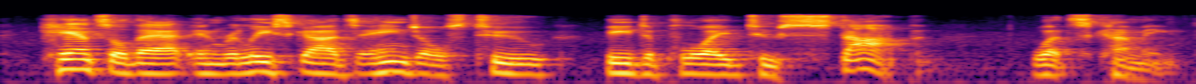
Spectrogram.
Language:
English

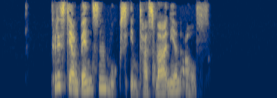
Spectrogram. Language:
German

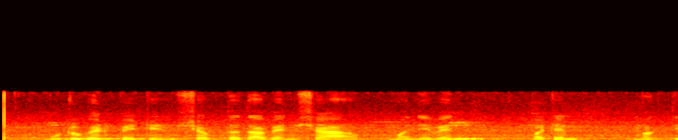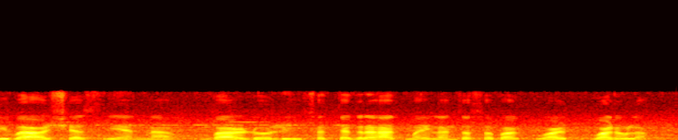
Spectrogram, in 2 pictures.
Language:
Marathi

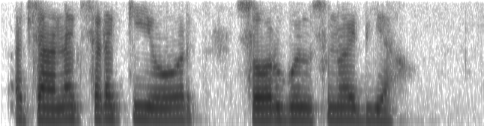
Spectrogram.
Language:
Hindi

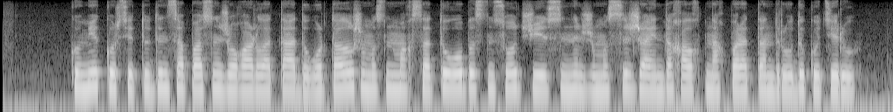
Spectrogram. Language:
Kazakh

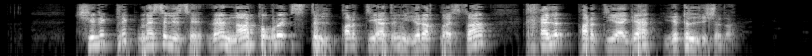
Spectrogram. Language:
Uyghur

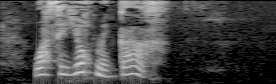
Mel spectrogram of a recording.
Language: Puno Quechua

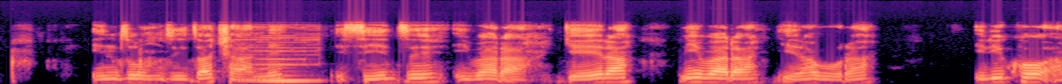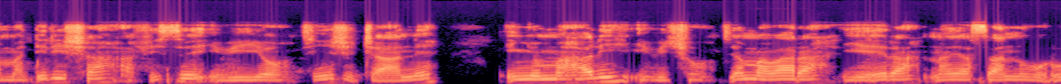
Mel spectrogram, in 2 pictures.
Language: Rundi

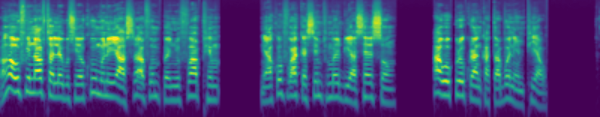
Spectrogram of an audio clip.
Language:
Akan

